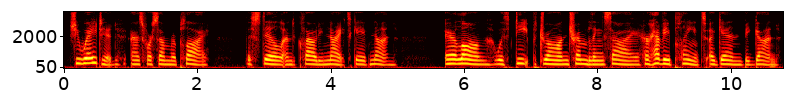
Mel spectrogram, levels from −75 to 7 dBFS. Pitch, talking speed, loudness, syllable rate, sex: 210 Hz, 135 wpm, -19 LUFS, 3.5 syllables/s, female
